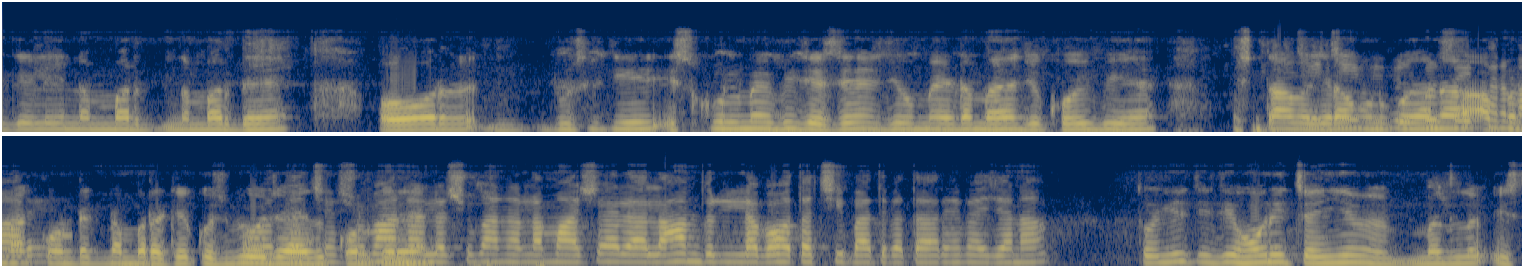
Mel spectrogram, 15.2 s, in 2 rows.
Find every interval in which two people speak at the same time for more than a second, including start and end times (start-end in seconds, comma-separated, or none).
6.5-7.9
